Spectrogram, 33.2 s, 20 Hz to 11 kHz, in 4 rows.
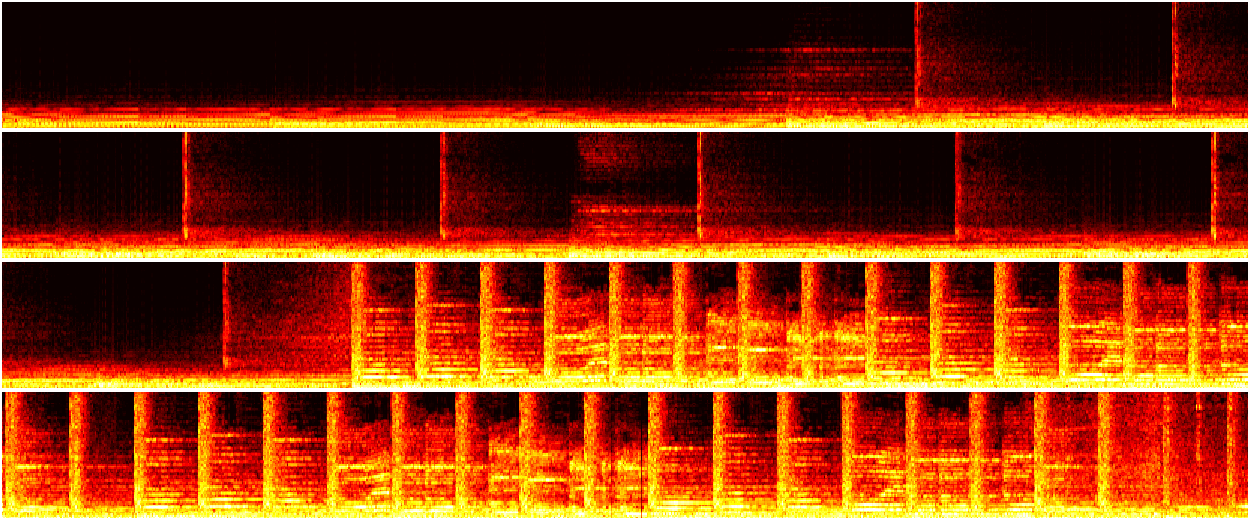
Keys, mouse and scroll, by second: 1.6 alt+click, 3.2 alt+scroll up 1, 4.8 alt+click, 6.8 scroll down 2, 7.8 alt+scroll down 1, 8.5-8.8 alt+scroll down 4, 9.4-10.1 alt+scroll up 1, 12.3 scroll up 1, 14.0 alt+scroll up 1, 15.5-16.2 alt+scroll down 1, 20.0 alt+click, 21.7 alt+scroll up 1, 22.5 alt+click, 23.2 scroll down 1, 26.3 alt+click, 26.7 alt+click, 31.0 alt+click, 31.6 alt+scroll down 1, 32.1-33.0 alt+scroll up 1.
